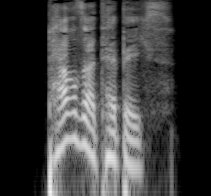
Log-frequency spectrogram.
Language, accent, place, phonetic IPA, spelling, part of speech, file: German, Germany, Berlin, [ˈpɛʁzɐˌtɛpɪçs], Perserteppichs, noun, De-Perserteppichs.ogg
- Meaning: genitive of Perserteppich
